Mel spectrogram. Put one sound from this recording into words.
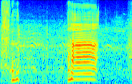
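A high, cartoonish male voice speaks cheerfully up close.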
